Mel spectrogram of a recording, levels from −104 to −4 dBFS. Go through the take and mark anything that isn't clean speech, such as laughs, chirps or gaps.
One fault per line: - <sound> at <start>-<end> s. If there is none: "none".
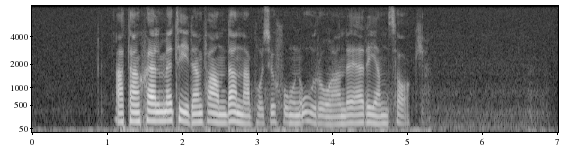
none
